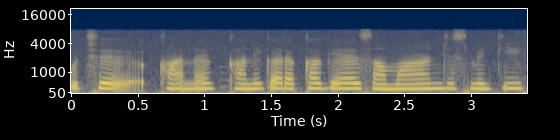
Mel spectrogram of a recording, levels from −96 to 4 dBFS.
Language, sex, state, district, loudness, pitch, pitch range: Hindi, female, Uttar Pradesh, Budaun, -14 LUFS, 235 Hz, 230-245 Hz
